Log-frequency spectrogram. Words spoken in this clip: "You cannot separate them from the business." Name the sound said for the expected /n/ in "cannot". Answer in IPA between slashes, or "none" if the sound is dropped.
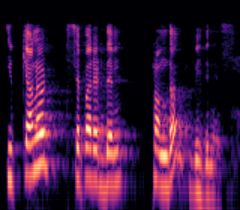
/n/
